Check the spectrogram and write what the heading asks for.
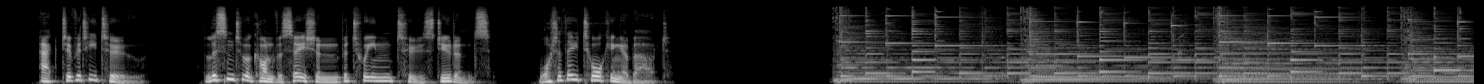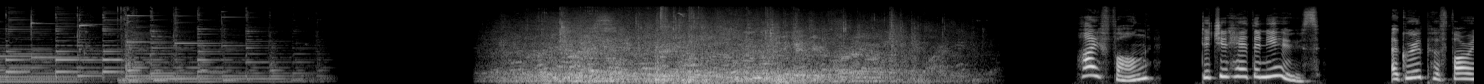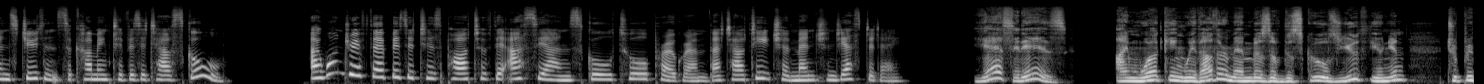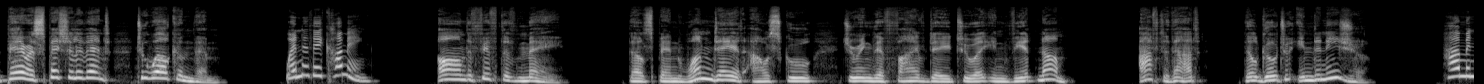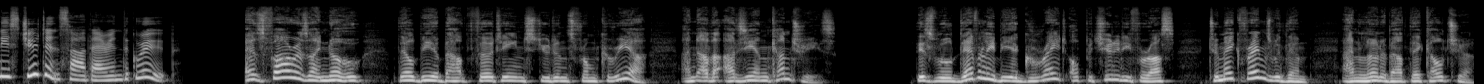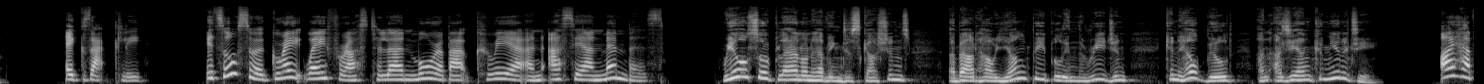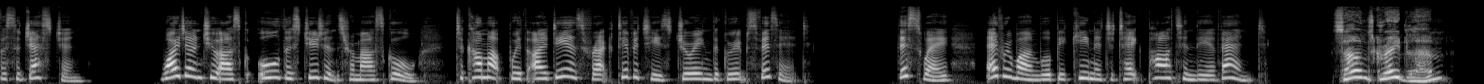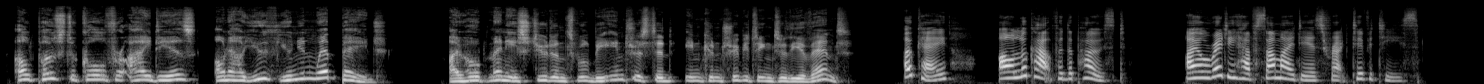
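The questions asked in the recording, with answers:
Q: What are they talking about?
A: A visit by a group of foreign students to their school as part of the ASEAN School Tour Program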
